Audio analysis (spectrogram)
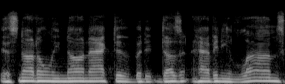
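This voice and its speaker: Medium in pitch, a man speaks in a dark, mellow tone that is somewhat breathy. His intonation stays fairly even. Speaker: podcast co-host. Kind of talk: live Q&A explanation. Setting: video call livestream. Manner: hesitant, many fillers.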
